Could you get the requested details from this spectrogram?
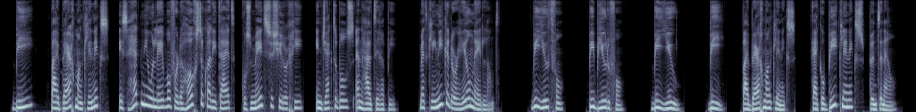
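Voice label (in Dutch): neutraal, stem voice-over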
